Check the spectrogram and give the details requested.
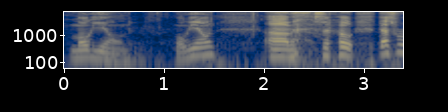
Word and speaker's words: Mogollon: l l o n the two L's make a y sound so MOG Leon Mion Mion um so that's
